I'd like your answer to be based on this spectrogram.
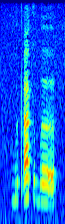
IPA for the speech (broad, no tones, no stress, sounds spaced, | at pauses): b ʉ pʼ a k ə̤ b əː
